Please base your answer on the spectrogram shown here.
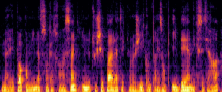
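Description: Guy in his 30s, low-ish voice, talks fast, explains stuff straight to camera, close mic in a small room. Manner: explanatory, steady, speaks to viewers directly. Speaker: finance channel host. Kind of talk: educational commentary over slides. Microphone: studio mic on a boom in front.

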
